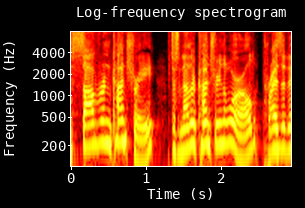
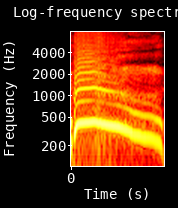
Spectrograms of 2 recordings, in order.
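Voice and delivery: long, high hammed-up gasp; mock audience gasp; 10 semitones higher than usual. Imitating the audience seeing the vial, hammed-up shock. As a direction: gasp like a horrified crowd. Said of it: "a gasp was heard in the audience".

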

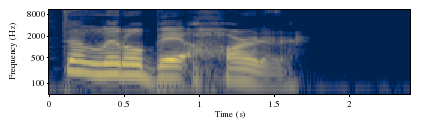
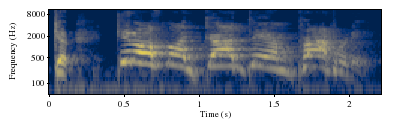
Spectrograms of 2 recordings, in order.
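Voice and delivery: high, strained yell at a loiterer; mock angry yell, pitched way up; acted yell; 10 semitones higher, 4 dB louder than usual. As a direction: yell it high, like chasing someone off. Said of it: "I might yell at you".

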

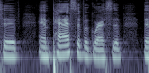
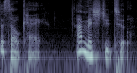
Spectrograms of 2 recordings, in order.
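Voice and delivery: much softer, gently comforting; soft reassurance; 8 dB quieter than usual. Retold or imitated. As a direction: hush it like soothing a pet. Boyfriend comforting the puppy.

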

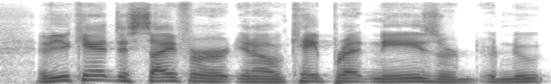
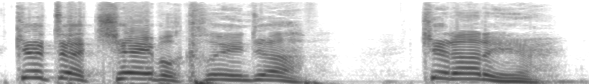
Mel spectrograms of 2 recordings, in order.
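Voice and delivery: mock scolding; 6 semitones higher than usual. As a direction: boss the kid around with a laugh. Mock scolding a small child.

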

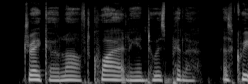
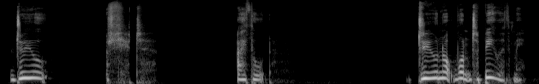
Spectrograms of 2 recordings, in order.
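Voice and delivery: higher and louder, rattled; anxious outburst; 6 semitones higher, 5 dB louder than usual. Acted. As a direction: blurt it out in panic. Draco panicking about rejection.

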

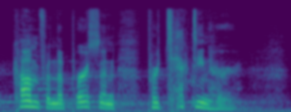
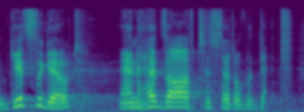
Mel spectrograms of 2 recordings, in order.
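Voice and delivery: ordinary talk, nothing marked

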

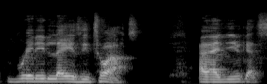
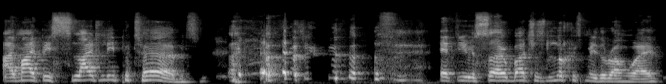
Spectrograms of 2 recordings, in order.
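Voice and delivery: laughing; 6 semitones higher, 3 dB louder than usual. Real, not acted. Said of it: "laughing through it".

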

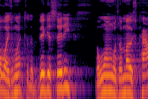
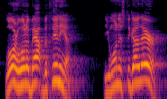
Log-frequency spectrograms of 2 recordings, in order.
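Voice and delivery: raised, louder pleading prayer; acted prayer question; 8 semitones higher, 6 dB louder than usual. Paul seeking the Lord about Bithynia, acted prayerful asking. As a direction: ask God eagerly, pitched up. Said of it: "he prays again. He seeks the Lord".

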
